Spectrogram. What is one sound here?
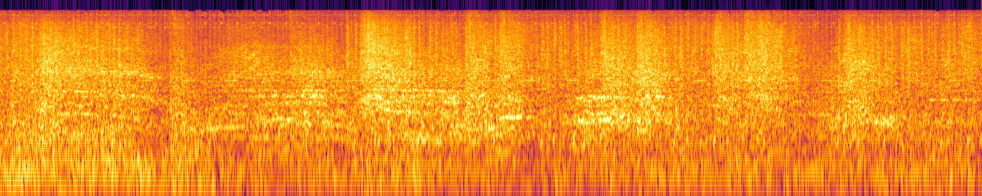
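A mounted machine gun fires in rapid bursts.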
